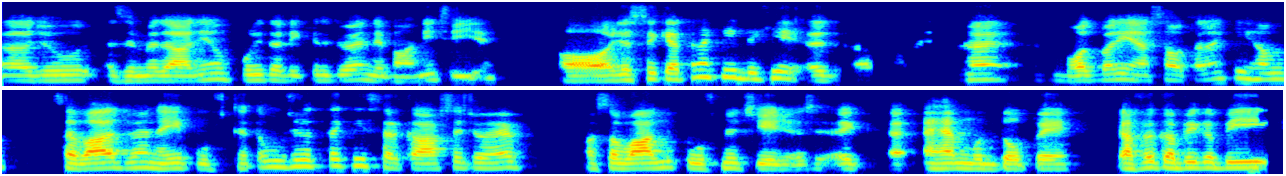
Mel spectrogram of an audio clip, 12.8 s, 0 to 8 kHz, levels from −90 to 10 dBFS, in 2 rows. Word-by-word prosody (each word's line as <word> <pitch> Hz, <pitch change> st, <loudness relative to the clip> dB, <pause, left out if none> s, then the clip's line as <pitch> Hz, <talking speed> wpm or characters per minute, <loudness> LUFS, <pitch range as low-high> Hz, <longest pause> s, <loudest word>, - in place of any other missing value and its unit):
अ, 135 Hz, 0 st, -1 dB
जो 140 Hz, +1 st, -7 dB
जिम्मेदारियाँ 130 Hz, +5 st, 0 dB
पूरी 150 Hz, 0 st, -5 dB
तरीके 140 Hz, -1 st, -8 dB
से 140 Hz, -, -9 dB
जो 145 Hz, -, -6 dB
है 155 Hz, -, -4 dB
निभानी 120 Hz, +1 st, -6 dB
चाहिए। 250 Hz, +2 st, -9 dB, 0.4 s
और 65 Hz, 0 st, +6 dB
जैसे 150 Hz, +4 st, -3 dB
कहते 165 Hz, +6 st, +1 dB
है 230 Hz, -, +2 dB
ना -, -, -15 dB
कि 225 Hz, -2 st, -3 dB
देखिए 185 Hz, +2 st, -4 dB
अ 140 Hz, -, -3 dB
अ, 140 Hz, -, -1 dB
इ 330 Hz, -, -14 dB
है 160 Hz, -, +4 dB, 0.3 s
बहुत 135 Hz, +1 st, -1 dB
बारी 155 Hz, +2 st, 0 dB
ऐसा 150 Hz, -, -1 dB
होता 300 Hz, +1 st, -5 dB
है -, -, -4 dB
ना 185 Hz, -, -14 dB
कि 195 Hz, -, -8 dB
हम 170 Hz, +1 st, -5 dB, 0.3 s
सवाल 140 Hz, +2 st, +9 dB
जो 150 Hz, -, -6 dB
है 160 Hz, -, 0 dB
नहीं 140 Hz, 0 st, 0 dB
पूछते। 130 Hz, +1 st, -10 dB
तो 170 Hz, -, -10 dB
मुझे 180 Hz, +1 st, -5 dB
लगता 190 Hz, +2 st, -4 dB
है 200 Hz, -, -5 dB
कि 205 Hz, 0 st, -5 dB
सरकार 145 Hz, -6 st, +2 dB
से 155 Hz, +4 st, -8 dB
जो 145 Hz, -1 st, -4 dB
है -, -, +2 dB
अ, 160 Hz, -3 st, -14 dB
सवाल 140 Hz, +2 st, +7 dB
पूछने 140 Hz, +2 st, -5 dB
चाहिए 130 Hz, -3 st, 0 dB
जैसे 135 Hz, +3 st, -5 dB
एक 130 Hz, -, -6 dB
अ -, -, +4 dB, 0.2 s
अहम 140 Hz, 0 st, +5 dB
मुद्दों 130 Hz, -1 st, -1 dB
पे 130 Hz, -1 st, +4 dB, 0.3 s
या 135 Hz, -, +8 dB
फिर 155 Hz, +4 st, +1 dB
कभी-कभी 155 Hz, 0 st, +3 dB
145 Hz, 260 wpm, -25 LUFS, 135-165 Hz, 0.4 s, सवाल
